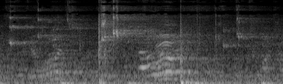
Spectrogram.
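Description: A volleyball is struck with a sharp slap.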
